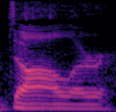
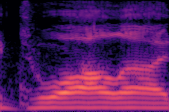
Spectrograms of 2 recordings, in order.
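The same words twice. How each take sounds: First: Said in the usual way. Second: "Douala" for dollar, in a thick Boston accent; "Douala" with an exaggerated Boston W glide and no R; deep Boston pronunciation. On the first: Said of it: "instead of dollar". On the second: Shown as a demonstration. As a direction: say "Douala" with a drawn-out Boston "aw" vowel. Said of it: "usually I go really deep".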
